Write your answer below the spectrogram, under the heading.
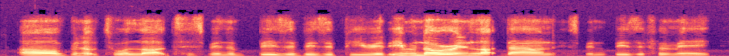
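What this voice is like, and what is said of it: Slight Jamaican accent. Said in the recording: “a little bit of an accent”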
